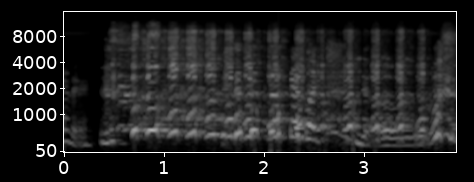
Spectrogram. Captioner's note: laughter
